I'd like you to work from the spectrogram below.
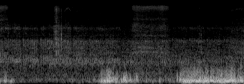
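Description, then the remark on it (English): A huge UPS delivery truck rumbles at a house, its low engine noise swelling in two heavy bursts and growing louder toward the end, with no one talking. “Oh, there's a huge UPS truck in my house.”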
